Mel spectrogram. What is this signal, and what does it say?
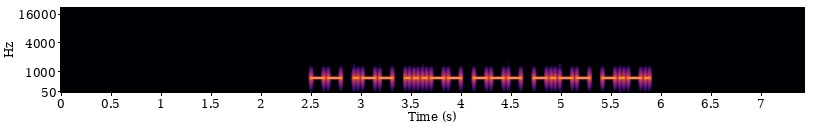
Morse code, heard as a keyed tone, about 28 wpm, 700 Hz. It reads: MW3OYC
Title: DXCC-100 Call Signs - 6 Characters - Repeated 2x - 28wpm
